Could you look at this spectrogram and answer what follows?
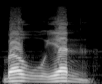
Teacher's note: hati-hati jangan sampai memantulkan huruf ghain, karena huruf ghain bukan huruf mantul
